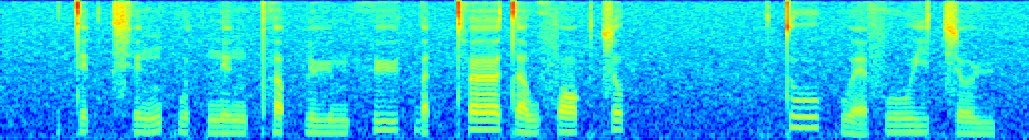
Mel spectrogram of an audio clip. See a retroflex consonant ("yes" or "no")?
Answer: no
